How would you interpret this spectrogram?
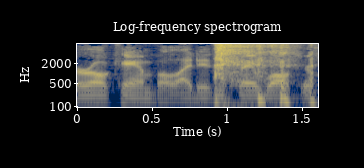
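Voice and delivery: plain

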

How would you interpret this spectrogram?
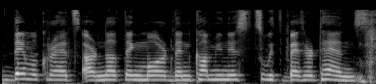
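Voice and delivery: put-on Russian accent. Delivering a joke line when asked for the best Russian accent: Russian accent. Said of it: "Give me your best Russian accent".

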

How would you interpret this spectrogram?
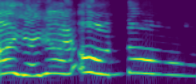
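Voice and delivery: very high, very slow, unconvincing fake woman voice. Imitating a dubbed actress's badly dubbed lines: imitating a man doing a woman's voice. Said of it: "That is a man doing a woman's voice".

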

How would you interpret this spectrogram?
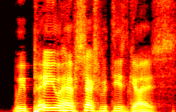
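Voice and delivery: fake Russian accent, very loud and high. Imitating them offering women money on the show: put-on Russian accent. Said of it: "Was that Russian?".

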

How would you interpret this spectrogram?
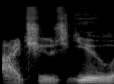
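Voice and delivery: hellish demonic voice. Describing a scene where a trapped girl is pulled to hell, demon voice. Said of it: "this, like, demon voice".

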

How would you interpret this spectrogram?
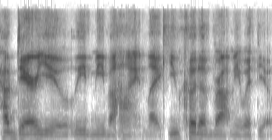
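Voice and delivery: mock attitude-laden, sassy, reproachful tone. Retelling a scene where Crosshair complains about being left: sassy Crosshair voice. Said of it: "kind of in a sassy".

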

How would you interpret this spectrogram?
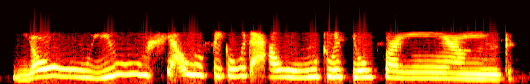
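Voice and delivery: put-on pirate voice, drawn-out "yo". Joking about a pirate giving sensible advice, in a pirate voice. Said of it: "a pirate with a pirate voice".

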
